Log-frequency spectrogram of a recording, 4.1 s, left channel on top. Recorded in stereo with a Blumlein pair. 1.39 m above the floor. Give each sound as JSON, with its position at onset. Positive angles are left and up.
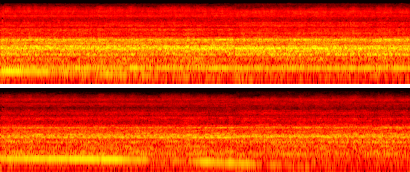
{"t": 0.0, "sound": "a machine running", "azimuth_deg": 55, "distance_m": 1.0}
